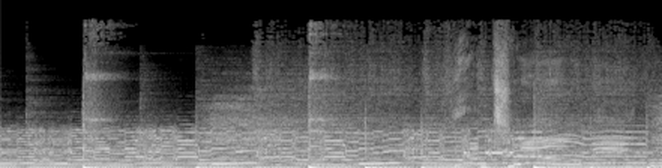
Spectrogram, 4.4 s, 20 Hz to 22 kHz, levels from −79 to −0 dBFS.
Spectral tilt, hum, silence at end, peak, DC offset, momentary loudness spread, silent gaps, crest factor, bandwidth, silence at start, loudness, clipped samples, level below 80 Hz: -4 dB/octave; none; 0 s; 0 dBFS; under 0.1%; 4 LU; none; 12 dB; over 20 kHz; 0 s; -12 LUFS; under 0.1%; -28 dBFS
